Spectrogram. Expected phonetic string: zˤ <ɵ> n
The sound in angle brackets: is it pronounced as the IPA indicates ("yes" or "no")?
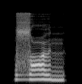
yes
